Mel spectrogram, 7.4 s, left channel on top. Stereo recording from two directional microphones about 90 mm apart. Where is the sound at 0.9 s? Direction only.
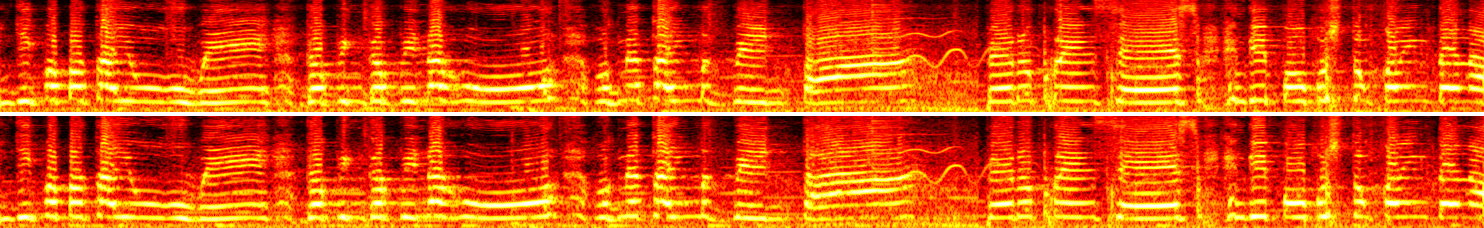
35° left (ahead or behind).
